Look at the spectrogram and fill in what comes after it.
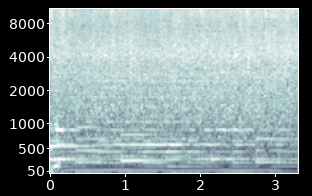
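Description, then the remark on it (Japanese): Steady rain falls at night with a dense, even hiss throughout, while low sustained musical tones hum quietly underneath. No one speaks. “うさぎ一羽の獲物も取れないうちに辺りは夜の帳に包まれおまけに雨まで降り始め”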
